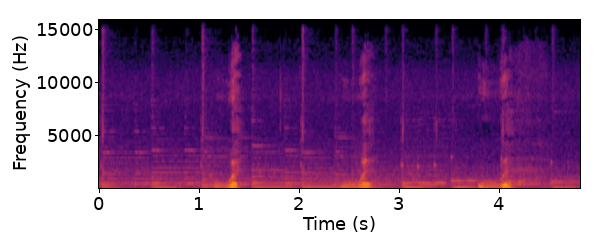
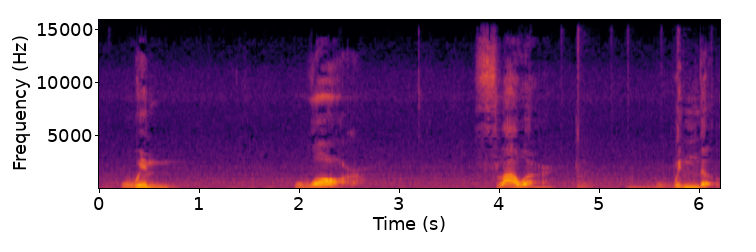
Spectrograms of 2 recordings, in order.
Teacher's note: Well, how you say it is like w. So you move your lips forward first, and then you stretch it out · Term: bilabial approximants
